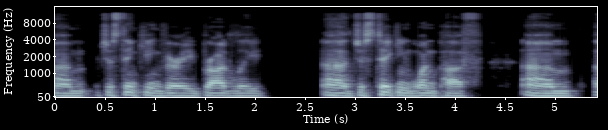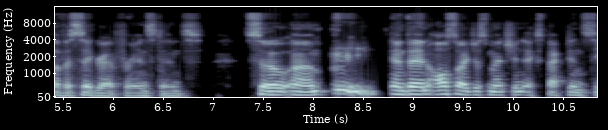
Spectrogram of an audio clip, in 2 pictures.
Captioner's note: clears throat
